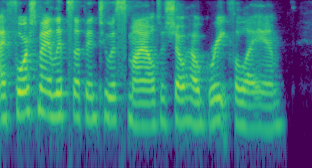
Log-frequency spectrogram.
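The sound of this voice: With ordinary pitch variation, an unforced reading voice comes through.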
